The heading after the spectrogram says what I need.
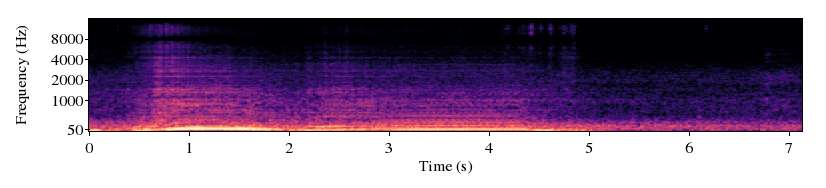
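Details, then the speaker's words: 1993 Mercedes 220CE W124 coupe, M111 2.2 engine, at startup after a new fuel pressure regulator: low, uneven, lumpy idle that keeps wavering, still running rough. Owner now suspects the engine wiring loom. "that didn't work so it's not running properly still"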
